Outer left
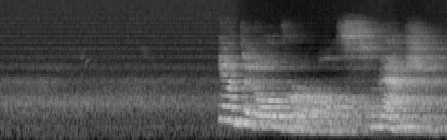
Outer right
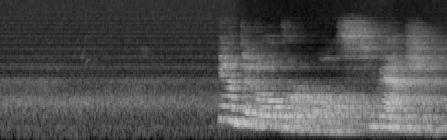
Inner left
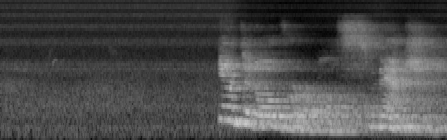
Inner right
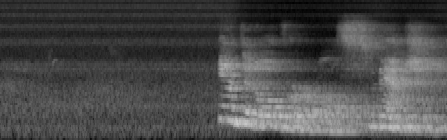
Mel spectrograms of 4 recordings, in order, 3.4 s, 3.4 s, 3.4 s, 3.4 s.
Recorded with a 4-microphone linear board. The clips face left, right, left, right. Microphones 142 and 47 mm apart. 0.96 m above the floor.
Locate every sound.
1.6 s a woman speaking: 15° right (ahead or behind), 2.5 m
